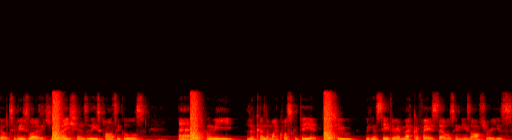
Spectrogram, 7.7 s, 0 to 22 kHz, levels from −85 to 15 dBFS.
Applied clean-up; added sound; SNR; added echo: none; Explosion; 3 dB; reverberation time 0.2 s.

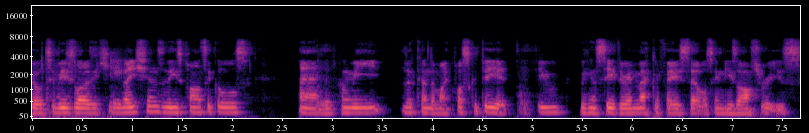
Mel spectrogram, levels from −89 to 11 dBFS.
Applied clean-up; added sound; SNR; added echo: neural mask model DeepFilterNet 3.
